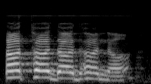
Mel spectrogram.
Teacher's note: त वाली लाइन है जबान कहाँ टच हो रही है? दांत पे, तो दंत।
